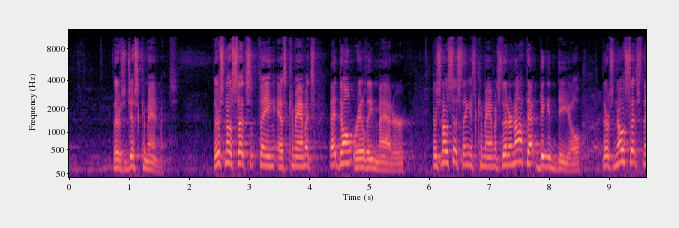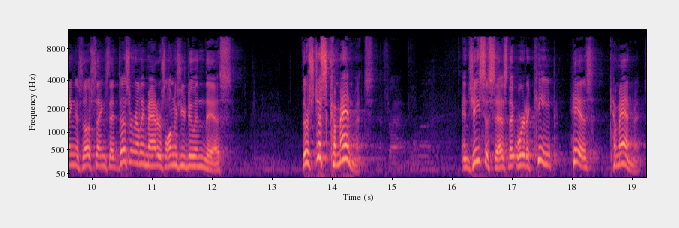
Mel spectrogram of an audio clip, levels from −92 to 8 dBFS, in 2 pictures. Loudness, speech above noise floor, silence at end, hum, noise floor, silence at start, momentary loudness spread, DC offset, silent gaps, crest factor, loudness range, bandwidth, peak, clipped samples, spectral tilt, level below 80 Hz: -19 LUFS; 34 dB; 0.15 s; none; -53 dBFS; 0.75 s; 11 LU; under 0.1%; none; 18 dB; 3 LU; 11 kHz; -2 dBFS; under 0.1%; -4.5 dB/octave; -58 dBFS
